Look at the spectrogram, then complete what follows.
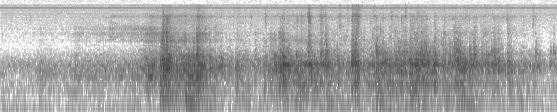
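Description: Car cabin noise on a wet road: a low rumble that grows louder and rougher about a second and a half in, full of small knocks and crackles like spatter and bumps on the car body.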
